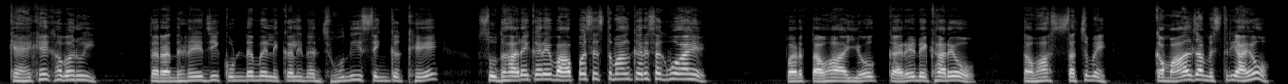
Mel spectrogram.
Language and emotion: Sindhi, surprised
